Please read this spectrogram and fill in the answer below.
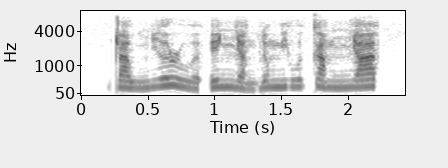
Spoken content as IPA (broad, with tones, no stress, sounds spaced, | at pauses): ʈ a˨˩ w ŋ i˧˥ ə̯ ɹ u˨˩˨ ə̯ ʔ e˧ ɲ a˨˩˨ n ɗ ə˧ m j u˧˥ ə̯ k a˧ m ɲ a˦˥ t̚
